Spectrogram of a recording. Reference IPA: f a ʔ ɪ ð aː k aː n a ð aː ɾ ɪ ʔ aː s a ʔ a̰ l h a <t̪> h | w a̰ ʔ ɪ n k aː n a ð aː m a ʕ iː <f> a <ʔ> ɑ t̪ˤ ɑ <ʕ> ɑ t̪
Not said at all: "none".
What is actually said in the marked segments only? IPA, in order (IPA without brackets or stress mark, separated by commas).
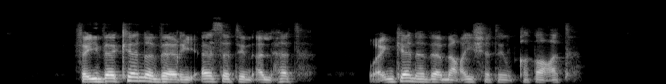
t̪, ʃ, q, ʕ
